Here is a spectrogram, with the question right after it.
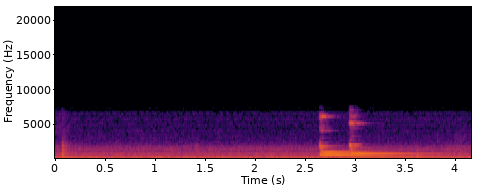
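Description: Doorbell in the game Hypixel Skyblock rings with a two-note ding-dong chime over steady background hiss, the tones ringing out clearly near the end and fading.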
